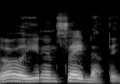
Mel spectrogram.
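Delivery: normal talking voice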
